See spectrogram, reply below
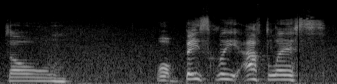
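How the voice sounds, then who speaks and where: A woman giving offhand gameplay commentary as a streamer, in short, halting remarks. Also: medium pitch, slight background noise. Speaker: game streamer.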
